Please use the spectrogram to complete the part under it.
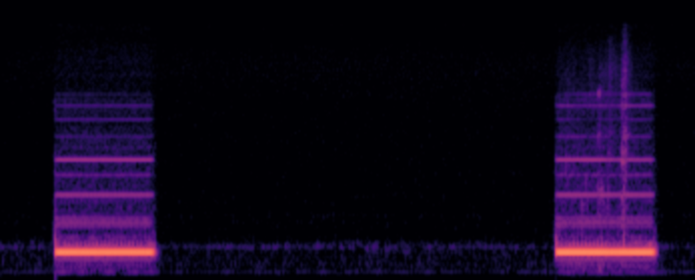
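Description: Ringing tone of an outgoing telephone call: two steady electronic tones, each about a second long, sounding roughly five seconds apart with silence between them.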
